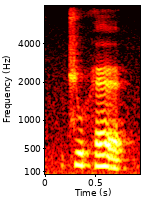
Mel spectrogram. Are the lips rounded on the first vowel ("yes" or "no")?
yes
